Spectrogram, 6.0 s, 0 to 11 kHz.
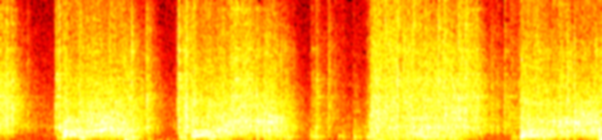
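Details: John Deere BC1600 two-stroke trimmer (Zama H46 C1U carb), sat for years: short rough bursts of about a second between quiet gaps, dying each time; hard starting, owner suspects dirty carburetor.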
